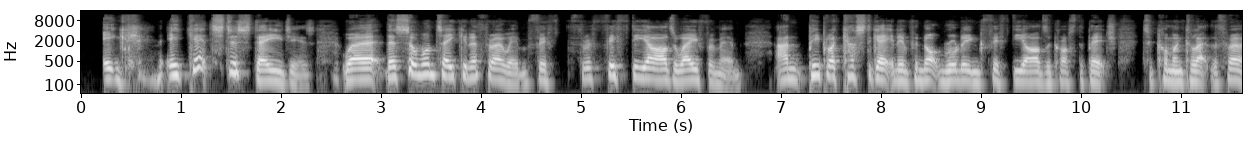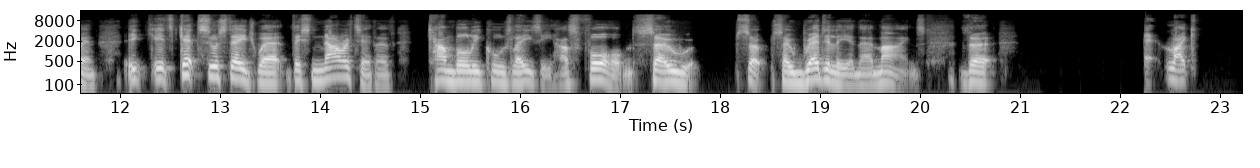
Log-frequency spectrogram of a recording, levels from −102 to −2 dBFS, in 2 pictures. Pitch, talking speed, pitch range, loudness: 140 Hz, 160 wpm, 120-160 Hz, -20 LUFS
